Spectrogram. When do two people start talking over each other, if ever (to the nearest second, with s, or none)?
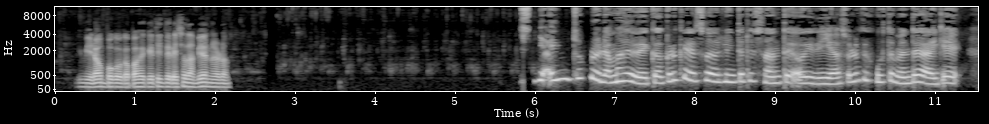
none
